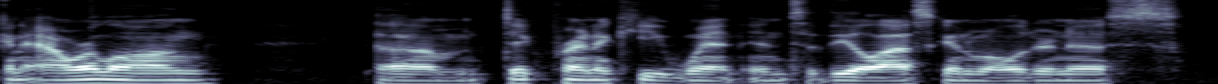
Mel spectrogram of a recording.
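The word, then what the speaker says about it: Proenneke: Prenicke.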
